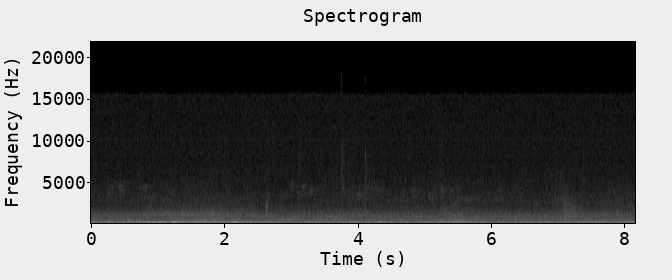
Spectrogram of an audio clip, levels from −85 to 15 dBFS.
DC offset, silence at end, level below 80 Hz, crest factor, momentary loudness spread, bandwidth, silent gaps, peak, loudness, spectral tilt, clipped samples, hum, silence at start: under 0.1%; 0 s; -44 dBFS; 16 dB; 4 LU; 16 kHz; none; -24 dBFS; -47 LUFS; -5.5 dB/octave; under 0.1%; none; 0 s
